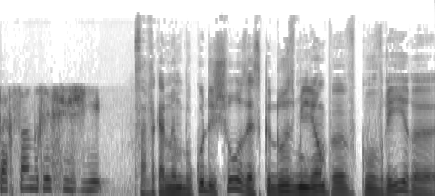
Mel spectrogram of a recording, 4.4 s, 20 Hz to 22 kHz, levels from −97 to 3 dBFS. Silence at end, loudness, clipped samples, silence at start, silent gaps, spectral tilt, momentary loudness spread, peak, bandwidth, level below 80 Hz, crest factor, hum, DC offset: 0 s; -18 LUFS; under 0.1%; 0 s; none; -7.5 dB/octave; 13 LU; -2 dBFS; 12.5 kHz; -48 dBFS; 16 dB; none; under 0.1%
